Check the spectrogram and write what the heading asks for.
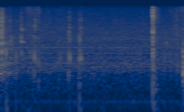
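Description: Handling noise at a hobby desk: a few scattered light clicks and taps, the sharpest near the end.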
